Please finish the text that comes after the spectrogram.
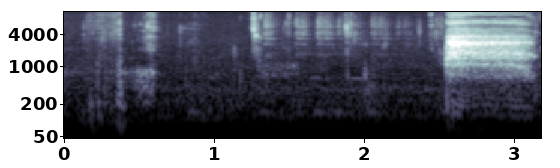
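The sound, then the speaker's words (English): Quiet mouth clicks and lip sounds, then a loud, breathy slurp near the end as someone takes a sip of a fresh pour of whiskey, with no talking. “I'm gonna take a sip.”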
